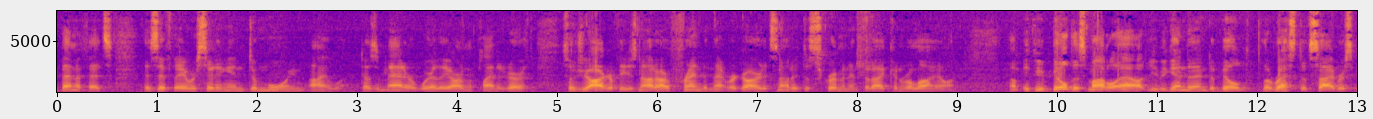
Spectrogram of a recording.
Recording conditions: live audience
